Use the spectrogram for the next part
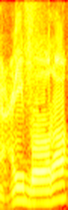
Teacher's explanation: با کو کلکلا دیں را کو موٹا کریں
